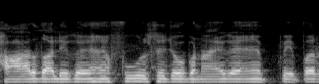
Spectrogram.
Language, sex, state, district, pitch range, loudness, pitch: Hindi, male, Punjab, Kapurthala, 125-130 Hz, -15 LUFS, 130 Hz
